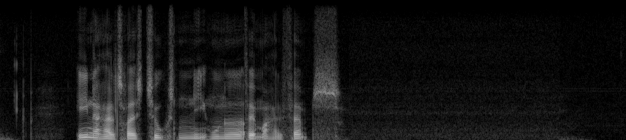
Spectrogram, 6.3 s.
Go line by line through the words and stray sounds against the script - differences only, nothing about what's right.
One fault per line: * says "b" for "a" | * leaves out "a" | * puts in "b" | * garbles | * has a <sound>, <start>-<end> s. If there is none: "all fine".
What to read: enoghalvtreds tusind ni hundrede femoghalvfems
all fine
